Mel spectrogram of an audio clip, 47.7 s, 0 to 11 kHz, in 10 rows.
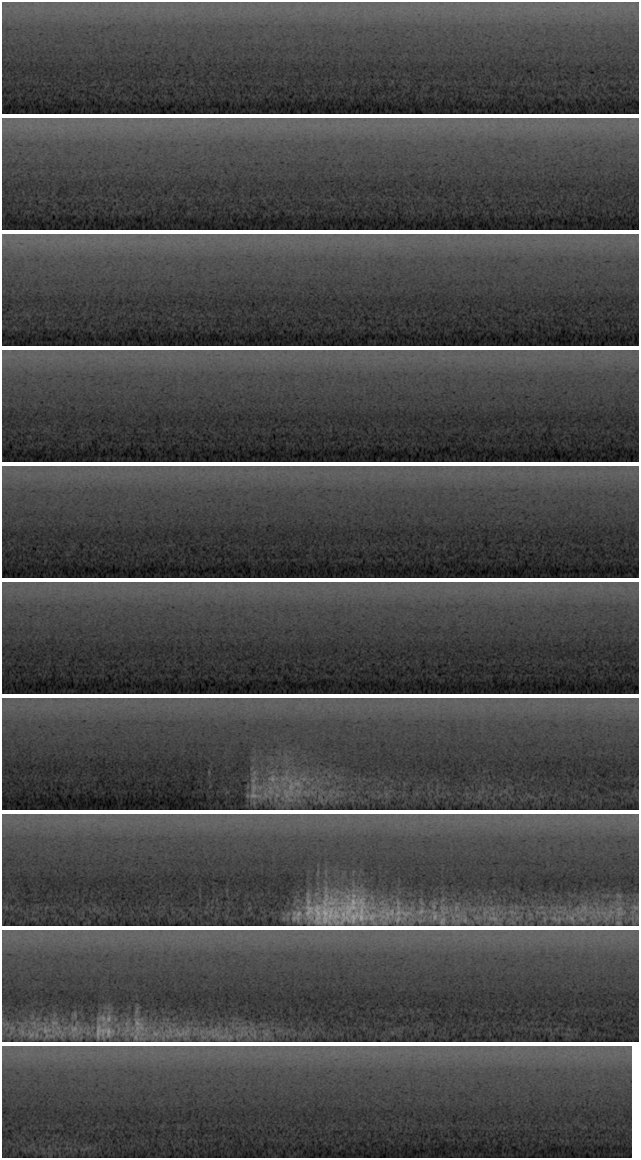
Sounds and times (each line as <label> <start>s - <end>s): Rain 0.0s - 47.7s
close, loud thunderclap 30.2s - 40.7s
